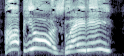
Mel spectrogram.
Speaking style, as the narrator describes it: Clara shouted

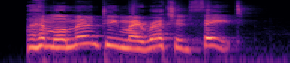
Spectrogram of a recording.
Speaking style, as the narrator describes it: sobbed the lady, once again on the verge of tears

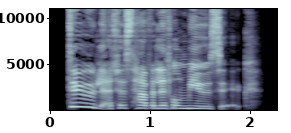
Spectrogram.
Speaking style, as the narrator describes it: cried Miss Bingley, tired of a conversation in which she had no share

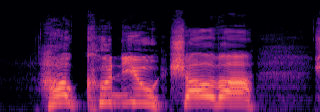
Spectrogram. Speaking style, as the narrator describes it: shouted

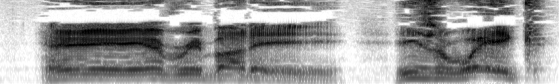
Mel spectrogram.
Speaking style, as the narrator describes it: He bellowed

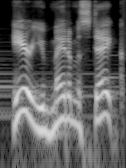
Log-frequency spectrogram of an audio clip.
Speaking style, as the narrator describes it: cried Bert

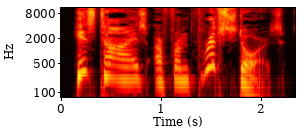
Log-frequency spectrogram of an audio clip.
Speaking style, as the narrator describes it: Santos exclaims

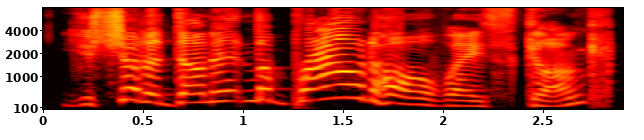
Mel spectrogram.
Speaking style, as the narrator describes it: Gumdrop yelled

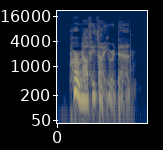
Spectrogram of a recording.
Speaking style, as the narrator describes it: She said in a lower voice to her mother

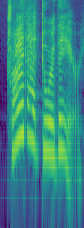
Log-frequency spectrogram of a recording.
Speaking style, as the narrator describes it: cried to his men

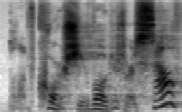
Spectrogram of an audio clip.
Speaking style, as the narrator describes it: I gasped

